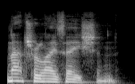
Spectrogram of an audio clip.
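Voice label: "naturalization", British English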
